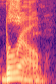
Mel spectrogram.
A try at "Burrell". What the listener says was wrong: you keep adding like a Burr. It's Burrell.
